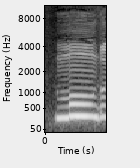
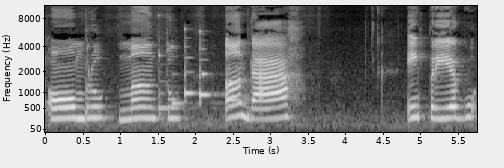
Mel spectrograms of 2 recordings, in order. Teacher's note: parece que o sonzinho tá vibrando aqui no nosso nariz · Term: sons nasais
